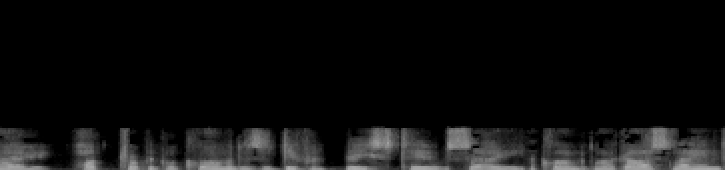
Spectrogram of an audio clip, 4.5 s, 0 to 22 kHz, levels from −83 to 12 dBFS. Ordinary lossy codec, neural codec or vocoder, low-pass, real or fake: MP3, 24 kbps; codec, 16 kHz, 1 kbps, FreqCodec, smaller model; 5.4 kHz; fake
